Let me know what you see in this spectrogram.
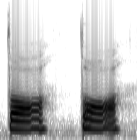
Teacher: what makes it heavy is that you're raising the back of your tongue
